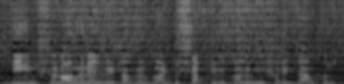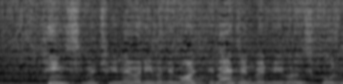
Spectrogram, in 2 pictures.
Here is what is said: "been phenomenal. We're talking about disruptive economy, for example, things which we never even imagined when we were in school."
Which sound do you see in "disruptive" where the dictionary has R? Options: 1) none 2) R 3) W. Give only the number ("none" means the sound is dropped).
1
